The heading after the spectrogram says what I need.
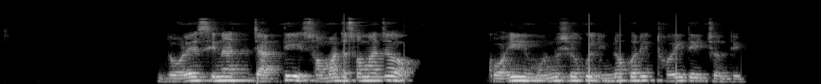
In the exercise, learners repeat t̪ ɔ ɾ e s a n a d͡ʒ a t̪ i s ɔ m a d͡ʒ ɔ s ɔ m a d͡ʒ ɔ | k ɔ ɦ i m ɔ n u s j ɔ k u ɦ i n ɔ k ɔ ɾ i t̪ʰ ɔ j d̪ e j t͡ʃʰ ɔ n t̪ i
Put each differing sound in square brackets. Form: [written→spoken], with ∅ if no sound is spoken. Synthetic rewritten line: [t̪→d̪] ɔ [ɾ→ɭ] e s [a→i] n a d͡ʒ a t̪ i s ɔ m a d͡ʒ ɔ s ɔ m a d͡ʒ ɔ | k ɔ ɦ i m ɔ n u s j ɔ k u ɦ i n ɔ k ɔ ɾ i t̪ʰ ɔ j d̪ e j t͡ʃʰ ɔ n t̪ i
